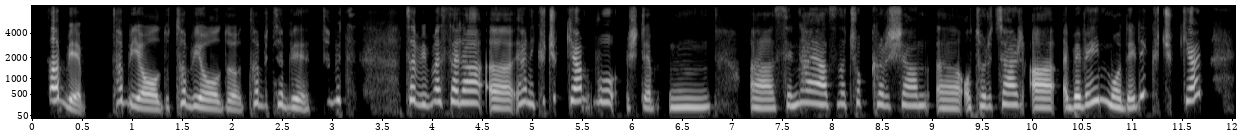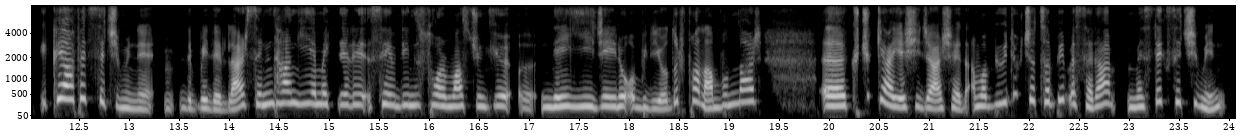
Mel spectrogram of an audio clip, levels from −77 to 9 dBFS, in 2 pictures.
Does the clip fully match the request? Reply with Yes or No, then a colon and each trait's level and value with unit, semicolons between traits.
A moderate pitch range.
No: wide, 6.6 semitones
